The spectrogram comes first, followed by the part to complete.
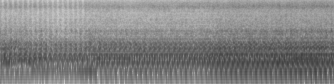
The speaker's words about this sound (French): Mise au point d'un moteur de qualification Renault.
